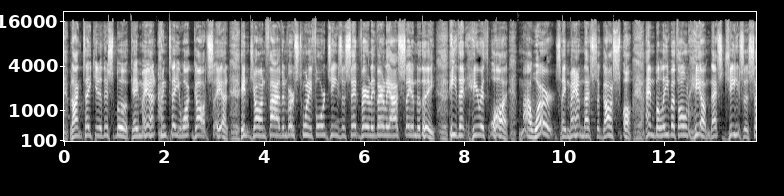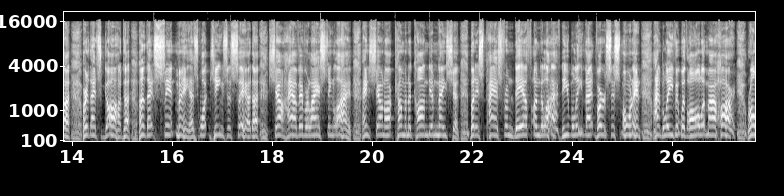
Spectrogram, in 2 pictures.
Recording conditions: large echoing room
